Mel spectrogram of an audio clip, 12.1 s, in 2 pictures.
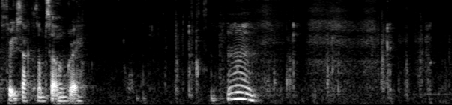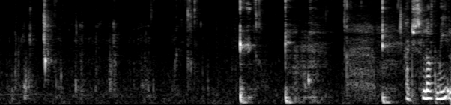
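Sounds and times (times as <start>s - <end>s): person chewing food: 1.6s - 11.4s
fork tapping and scraping plate: 9.2s - 10.3s.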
